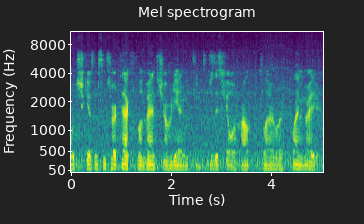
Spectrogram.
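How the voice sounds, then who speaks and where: A man talks very fast while noticeable background noise continues. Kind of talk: game tutorial commentary. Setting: low-quality microphone. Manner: casual.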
